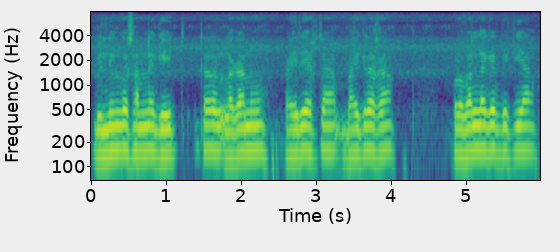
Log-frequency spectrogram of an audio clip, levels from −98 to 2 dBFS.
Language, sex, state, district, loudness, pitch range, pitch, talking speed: Bengali, male, Assam, Hailakandi, -14 LUFS, 140-160 Hz, 155 Hz, 110 wpm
